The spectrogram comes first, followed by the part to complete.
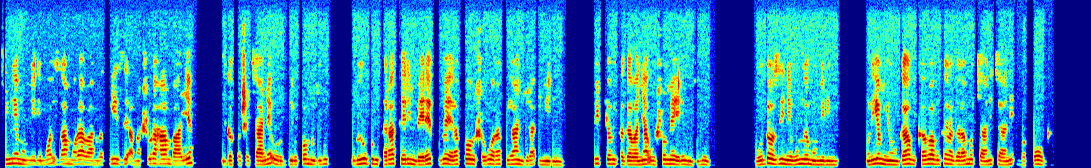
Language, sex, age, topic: Kinyarwanda, female, 18-24, education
